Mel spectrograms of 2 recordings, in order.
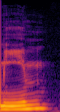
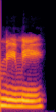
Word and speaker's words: Meme: Wait, can you explain meme to our audience and to Dr. Matt? Oh, absolutely. So Meme or Mimi, her name is spelled Meme, is one of the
